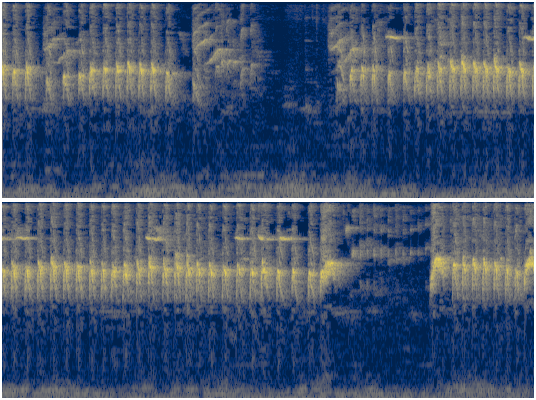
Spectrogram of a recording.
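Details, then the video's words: Long, energetic song of a Horsfield's babbler: sustained fast rattling trills of high, rapidly repeated notes running for several seconds, broken by short gaps and occasional sharp upslurred whistles. "pelanduk semak gacor"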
